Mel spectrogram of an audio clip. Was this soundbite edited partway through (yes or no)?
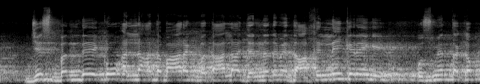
no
